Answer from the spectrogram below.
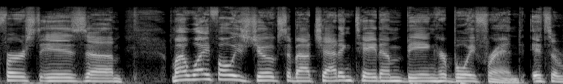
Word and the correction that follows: Channing Tatum: Channing Tatum.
